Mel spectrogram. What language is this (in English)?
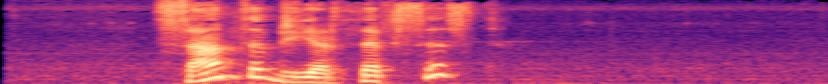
Kabyle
